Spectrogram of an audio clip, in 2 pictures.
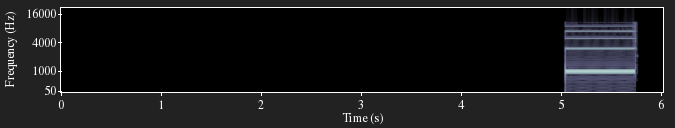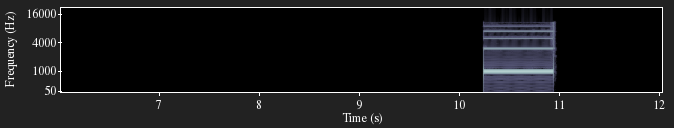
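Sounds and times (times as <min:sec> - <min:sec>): electronic beep: 0:10.3 - 0:11.0.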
